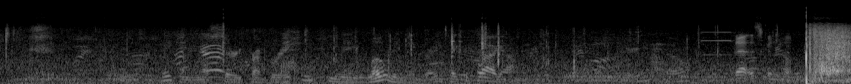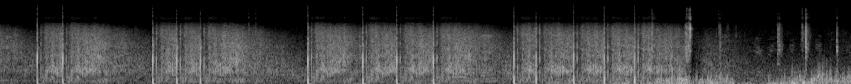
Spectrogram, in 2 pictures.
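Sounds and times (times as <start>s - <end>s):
rifle shots: 8.0s - 15.9s.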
